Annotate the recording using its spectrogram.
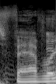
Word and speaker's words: Favre: Brett Favre, but his name is Favre. – It's Favre.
